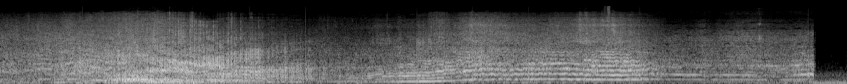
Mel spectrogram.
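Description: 2019 World Rally Cars at full speed on a gravel stage: first one passes close with a loud rush of engine and tyre noise, then another accelerates out of a bend, its turbocharged four-cylinder engine rising in pitch, holding high revs and dropping off. The sound cuts off suddenly near the end.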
